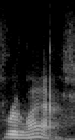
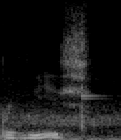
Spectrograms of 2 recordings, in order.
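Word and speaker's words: Relashio: It's relash, not releash.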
